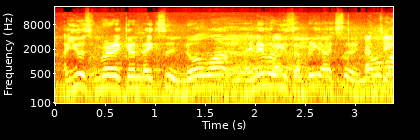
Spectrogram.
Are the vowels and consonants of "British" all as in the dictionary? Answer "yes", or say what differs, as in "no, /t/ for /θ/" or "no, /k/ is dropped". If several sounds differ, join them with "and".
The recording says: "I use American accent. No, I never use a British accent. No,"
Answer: no, /ʃ/ is dropped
